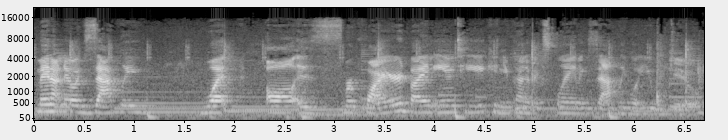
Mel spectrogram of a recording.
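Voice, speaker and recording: A woman's voice: medium pitch, steady tone, normal speed, reverberant, over music. A young woman, a medical student, hosting an interview in an upbeat way. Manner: upbeat, friendly YouTube host. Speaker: host.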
